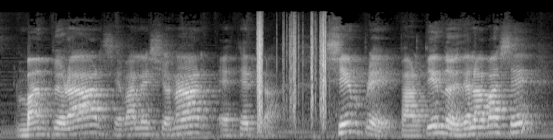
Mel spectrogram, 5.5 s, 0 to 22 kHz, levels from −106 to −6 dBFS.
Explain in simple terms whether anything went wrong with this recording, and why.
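From 2.56 to 3.30 s, a burst of cable scratch noise sits on top of the audio: dense, uneven scratching and rustling that is louder than the sound itself for about three quarters of a second. The likely cause is a worn cable, plug or control being moved while recording. A poor contact inside it keeps changing how well it conducts, and those rapid changes get added to the signal as crackly noise.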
